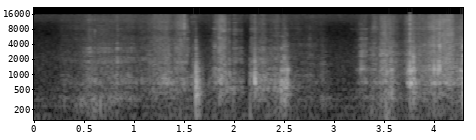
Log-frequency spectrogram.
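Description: A small, hollow, closed kraft cardboard product box for an Arteck car mount is held and turned in gloved fingertips, rubbed and handled. Soft, dry papery rubbing and scraping rises and falls, broken by six short, hollow taps and scuffs with a midrange body around 600 Hz and a bright edge.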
